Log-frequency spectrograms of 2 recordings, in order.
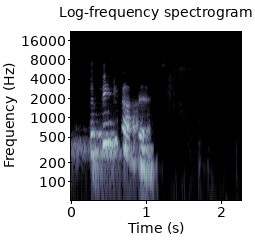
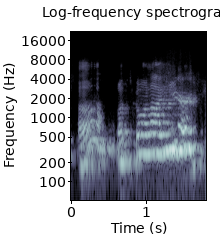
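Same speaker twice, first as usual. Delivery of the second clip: slow, raised-pitch mock inquiry; lightly voiced son; 6 semitones higher, slower than usual. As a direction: lightly act a dad walking in. Son walks up on the scene.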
